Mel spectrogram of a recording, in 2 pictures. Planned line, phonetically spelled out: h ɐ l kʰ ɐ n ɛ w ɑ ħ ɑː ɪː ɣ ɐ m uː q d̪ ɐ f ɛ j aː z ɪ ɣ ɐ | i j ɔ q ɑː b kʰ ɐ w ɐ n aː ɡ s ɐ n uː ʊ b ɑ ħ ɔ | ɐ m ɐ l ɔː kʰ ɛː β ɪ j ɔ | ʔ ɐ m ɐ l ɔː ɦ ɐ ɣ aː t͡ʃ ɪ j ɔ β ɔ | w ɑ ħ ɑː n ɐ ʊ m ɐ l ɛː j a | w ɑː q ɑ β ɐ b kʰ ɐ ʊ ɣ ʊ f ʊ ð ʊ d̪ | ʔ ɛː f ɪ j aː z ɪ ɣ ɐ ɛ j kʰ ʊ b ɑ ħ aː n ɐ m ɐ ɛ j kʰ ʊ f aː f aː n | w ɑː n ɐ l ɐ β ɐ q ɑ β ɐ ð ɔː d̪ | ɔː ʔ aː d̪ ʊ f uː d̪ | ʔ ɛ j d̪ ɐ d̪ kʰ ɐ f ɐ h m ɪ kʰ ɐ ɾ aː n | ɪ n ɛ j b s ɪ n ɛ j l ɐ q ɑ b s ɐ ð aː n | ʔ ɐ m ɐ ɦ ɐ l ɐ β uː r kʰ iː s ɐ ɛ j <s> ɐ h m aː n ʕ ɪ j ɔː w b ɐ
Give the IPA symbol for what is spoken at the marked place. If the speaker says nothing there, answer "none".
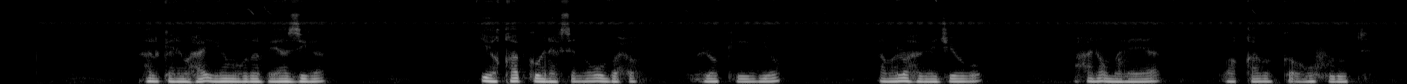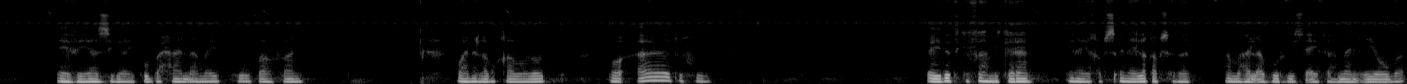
f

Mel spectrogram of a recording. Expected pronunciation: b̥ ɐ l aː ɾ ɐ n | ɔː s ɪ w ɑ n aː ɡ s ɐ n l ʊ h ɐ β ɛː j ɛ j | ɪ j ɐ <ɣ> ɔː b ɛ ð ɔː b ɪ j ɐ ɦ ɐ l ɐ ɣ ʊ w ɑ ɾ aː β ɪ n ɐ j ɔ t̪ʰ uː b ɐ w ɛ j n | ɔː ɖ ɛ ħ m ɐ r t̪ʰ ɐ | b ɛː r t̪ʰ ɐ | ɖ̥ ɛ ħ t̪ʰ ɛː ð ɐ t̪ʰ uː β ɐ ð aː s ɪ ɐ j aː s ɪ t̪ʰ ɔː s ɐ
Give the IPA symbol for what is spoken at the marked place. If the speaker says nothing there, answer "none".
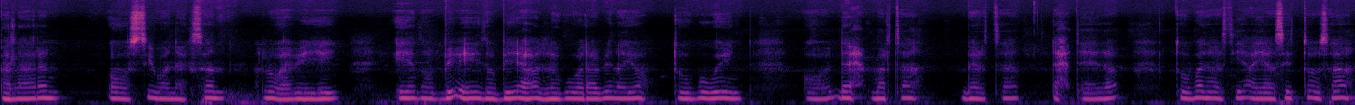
ð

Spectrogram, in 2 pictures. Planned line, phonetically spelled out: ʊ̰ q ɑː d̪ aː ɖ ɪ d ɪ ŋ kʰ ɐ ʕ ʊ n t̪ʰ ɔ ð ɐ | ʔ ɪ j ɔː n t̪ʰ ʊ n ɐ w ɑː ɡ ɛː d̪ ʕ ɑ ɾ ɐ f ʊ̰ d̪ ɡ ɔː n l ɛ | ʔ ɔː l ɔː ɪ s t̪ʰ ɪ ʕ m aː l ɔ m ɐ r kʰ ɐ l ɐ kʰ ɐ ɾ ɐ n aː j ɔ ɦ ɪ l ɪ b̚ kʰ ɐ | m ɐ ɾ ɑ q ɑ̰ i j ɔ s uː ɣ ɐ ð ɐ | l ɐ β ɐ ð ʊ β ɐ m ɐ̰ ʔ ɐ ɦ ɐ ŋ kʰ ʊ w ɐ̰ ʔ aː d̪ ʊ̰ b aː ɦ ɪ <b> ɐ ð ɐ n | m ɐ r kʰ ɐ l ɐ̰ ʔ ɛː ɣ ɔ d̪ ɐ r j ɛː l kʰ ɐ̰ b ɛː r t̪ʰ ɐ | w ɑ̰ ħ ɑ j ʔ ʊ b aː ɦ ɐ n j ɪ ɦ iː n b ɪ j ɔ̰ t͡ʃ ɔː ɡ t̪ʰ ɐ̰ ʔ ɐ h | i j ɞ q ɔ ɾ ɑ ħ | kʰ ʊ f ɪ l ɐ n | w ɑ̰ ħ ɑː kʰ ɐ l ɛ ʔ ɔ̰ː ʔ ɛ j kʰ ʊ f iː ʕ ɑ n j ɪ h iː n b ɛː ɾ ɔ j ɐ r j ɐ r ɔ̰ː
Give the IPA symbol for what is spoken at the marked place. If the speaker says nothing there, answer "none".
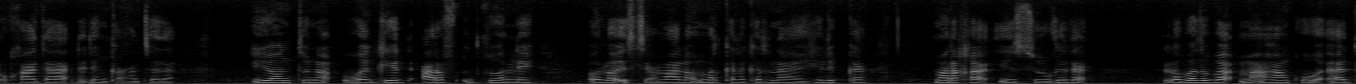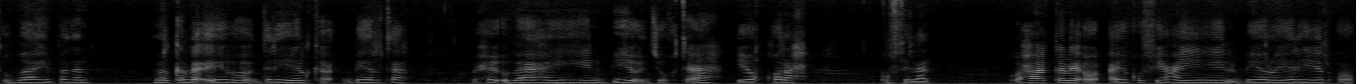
b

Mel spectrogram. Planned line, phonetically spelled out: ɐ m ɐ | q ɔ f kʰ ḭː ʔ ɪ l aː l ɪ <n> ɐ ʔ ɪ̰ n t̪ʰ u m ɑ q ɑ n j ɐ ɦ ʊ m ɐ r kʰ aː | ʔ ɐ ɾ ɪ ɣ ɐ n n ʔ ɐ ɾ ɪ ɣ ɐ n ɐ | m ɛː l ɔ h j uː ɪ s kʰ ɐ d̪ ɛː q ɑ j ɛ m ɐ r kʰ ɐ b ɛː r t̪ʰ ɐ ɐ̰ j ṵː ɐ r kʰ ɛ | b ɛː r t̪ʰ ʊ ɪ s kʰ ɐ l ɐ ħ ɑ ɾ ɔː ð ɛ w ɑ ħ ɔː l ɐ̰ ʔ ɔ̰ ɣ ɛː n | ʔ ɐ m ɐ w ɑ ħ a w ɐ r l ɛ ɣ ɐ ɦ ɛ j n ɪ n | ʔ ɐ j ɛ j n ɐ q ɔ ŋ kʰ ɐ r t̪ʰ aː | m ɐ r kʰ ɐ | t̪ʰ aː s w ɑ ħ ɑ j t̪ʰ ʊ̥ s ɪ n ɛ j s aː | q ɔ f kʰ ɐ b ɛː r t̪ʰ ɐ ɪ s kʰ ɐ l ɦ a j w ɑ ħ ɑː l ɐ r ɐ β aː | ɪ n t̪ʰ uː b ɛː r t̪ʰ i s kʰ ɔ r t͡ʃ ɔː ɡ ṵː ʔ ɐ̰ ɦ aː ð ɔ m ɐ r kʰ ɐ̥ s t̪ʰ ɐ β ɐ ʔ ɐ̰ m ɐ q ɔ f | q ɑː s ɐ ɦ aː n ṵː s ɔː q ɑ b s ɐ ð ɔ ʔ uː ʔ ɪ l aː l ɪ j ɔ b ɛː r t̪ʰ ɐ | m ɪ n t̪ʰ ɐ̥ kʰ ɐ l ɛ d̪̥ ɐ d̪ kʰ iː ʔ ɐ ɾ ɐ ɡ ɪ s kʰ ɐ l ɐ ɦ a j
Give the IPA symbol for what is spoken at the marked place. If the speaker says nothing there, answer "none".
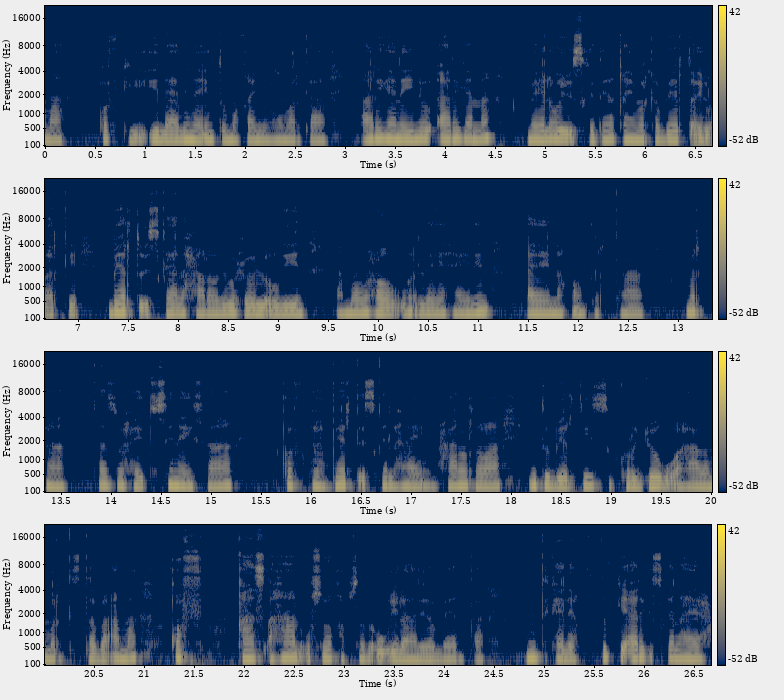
n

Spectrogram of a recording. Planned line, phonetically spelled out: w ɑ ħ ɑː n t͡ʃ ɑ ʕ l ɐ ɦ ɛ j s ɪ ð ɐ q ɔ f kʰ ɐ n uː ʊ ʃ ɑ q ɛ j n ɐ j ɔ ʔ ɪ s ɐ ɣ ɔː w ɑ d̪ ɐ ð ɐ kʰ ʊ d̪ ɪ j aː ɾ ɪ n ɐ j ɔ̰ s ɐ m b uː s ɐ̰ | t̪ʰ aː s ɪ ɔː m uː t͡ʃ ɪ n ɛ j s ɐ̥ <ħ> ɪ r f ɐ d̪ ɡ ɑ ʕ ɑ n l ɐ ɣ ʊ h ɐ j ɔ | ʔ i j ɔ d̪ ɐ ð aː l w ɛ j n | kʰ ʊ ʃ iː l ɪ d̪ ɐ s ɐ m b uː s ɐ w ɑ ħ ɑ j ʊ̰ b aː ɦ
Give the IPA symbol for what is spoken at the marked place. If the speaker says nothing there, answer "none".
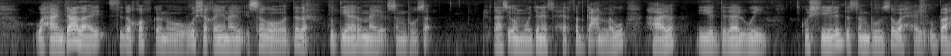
ħ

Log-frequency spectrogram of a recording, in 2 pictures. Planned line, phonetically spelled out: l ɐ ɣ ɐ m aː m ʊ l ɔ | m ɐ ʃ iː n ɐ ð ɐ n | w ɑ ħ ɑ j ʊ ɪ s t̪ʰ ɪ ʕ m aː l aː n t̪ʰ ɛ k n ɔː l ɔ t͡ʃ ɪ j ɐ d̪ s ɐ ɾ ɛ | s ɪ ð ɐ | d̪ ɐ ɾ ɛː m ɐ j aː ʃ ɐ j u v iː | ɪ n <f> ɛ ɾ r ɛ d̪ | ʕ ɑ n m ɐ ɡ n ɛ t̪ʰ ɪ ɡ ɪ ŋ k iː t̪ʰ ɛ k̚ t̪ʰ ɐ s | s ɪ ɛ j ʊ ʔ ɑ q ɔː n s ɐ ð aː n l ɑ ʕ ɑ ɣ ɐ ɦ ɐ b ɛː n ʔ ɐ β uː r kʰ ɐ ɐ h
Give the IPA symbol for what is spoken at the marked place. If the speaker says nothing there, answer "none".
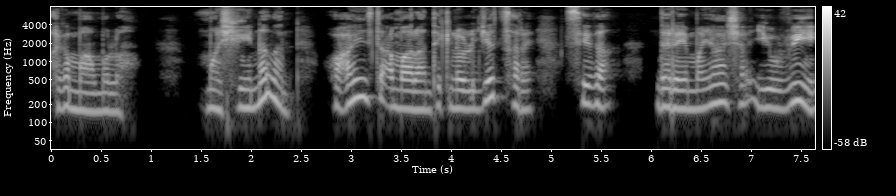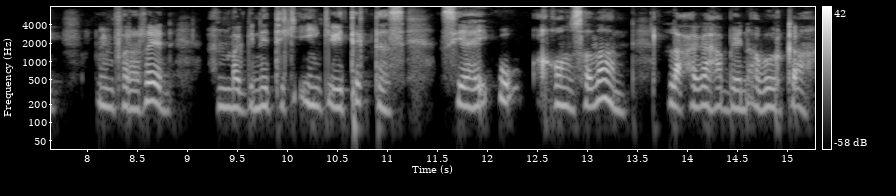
f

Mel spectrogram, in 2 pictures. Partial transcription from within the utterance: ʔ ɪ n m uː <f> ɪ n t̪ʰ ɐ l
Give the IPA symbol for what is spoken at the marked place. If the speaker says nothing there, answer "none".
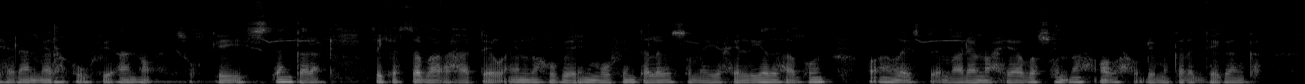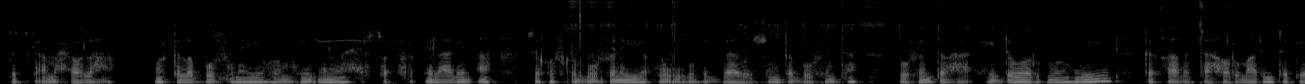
f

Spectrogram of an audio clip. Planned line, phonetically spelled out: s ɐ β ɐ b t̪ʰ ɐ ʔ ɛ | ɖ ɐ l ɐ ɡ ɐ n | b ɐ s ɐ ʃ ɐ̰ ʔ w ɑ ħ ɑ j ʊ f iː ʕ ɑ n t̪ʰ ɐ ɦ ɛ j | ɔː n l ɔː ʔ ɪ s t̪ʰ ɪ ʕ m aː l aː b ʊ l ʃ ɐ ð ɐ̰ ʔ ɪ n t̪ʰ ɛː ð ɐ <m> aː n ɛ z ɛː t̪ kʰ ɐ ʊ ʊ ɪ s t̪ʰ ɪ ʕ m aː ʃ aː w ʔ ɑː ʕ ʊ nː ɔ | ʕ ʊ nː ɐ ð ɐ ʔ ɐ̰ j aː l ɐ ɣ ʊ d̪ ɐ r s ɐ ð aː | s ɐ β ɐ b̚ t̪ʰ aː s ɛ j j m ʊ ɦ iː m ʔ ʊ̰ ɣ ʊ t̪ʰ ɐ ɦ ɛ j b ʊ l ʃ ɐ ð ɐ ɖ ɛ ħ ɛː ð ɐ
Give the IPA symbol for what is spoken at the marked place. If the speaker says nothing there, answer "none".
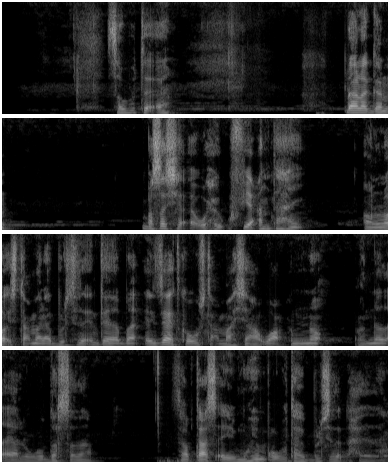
b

